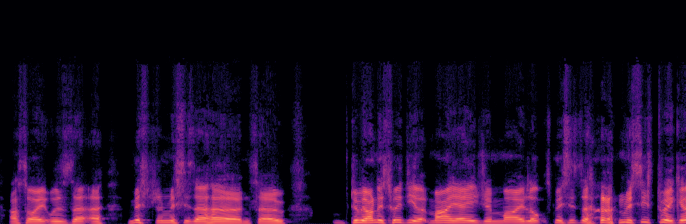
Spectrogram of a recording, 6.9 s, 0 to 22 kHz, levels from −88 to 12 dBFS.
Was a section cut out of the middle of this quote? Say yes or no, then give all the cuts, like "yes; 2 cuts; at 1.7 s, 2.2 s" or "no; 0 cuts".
no; 0 cuts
